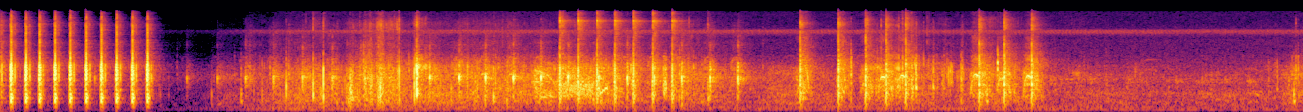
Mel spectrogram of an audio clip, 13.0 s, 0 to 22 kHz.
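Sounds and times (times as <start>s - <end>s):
footsteps on ground: 2.1s - 7.2s.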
